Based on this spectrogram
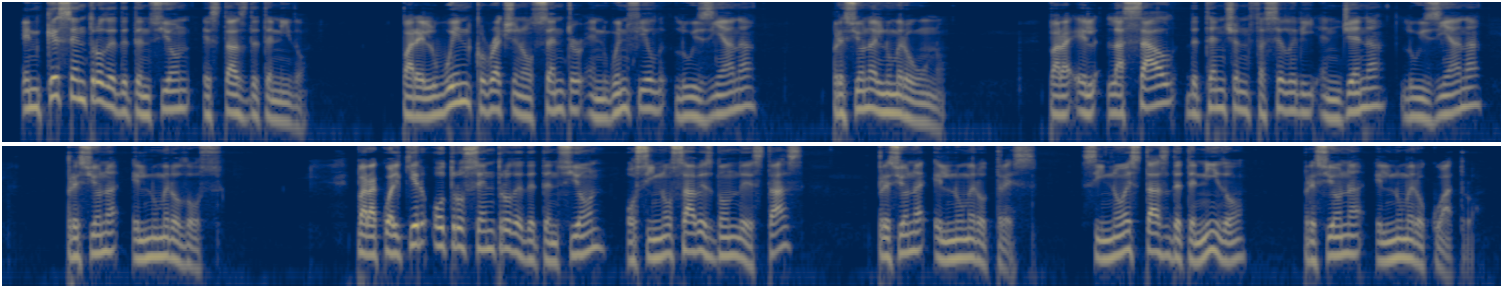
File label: Spanish, hotline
